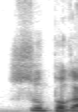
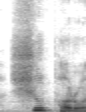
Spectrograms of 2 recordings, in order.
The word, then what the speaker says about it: 수퍼: 일어날 음성 환경이 아니죠 고로 쑤 퍼 이렇게 발음해야 되는건데 하우스 안들은 닿아 슈퍼 슈퍼마켓 슈퍼에 가서 뭐 좀 사와라 이렇게 얘기하죠 슈퍼 슈퍼 모델이 됐다고 이것 잘못 발음하는 경향이 있는데 바람직하지 않습니다 다음은 쓰 달희 유로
